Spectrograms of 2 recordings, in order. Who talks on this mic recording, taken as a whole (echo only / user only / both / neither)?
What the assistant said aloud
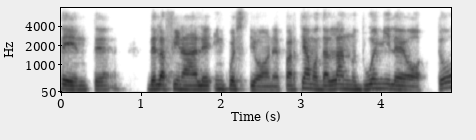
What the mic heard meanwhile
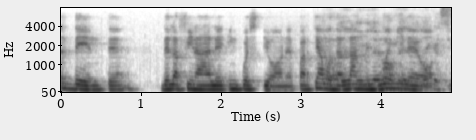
both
